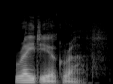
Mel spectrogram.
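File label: "radiograph", British English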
